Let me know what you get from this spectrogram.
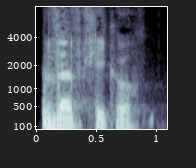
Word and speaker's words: Veuve Clicquot: Yeah, the Veuve Clicquot or whatever that. I'll let pronounce that in French. Since now that I know he majored in French in college, Veuve Clicquot.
